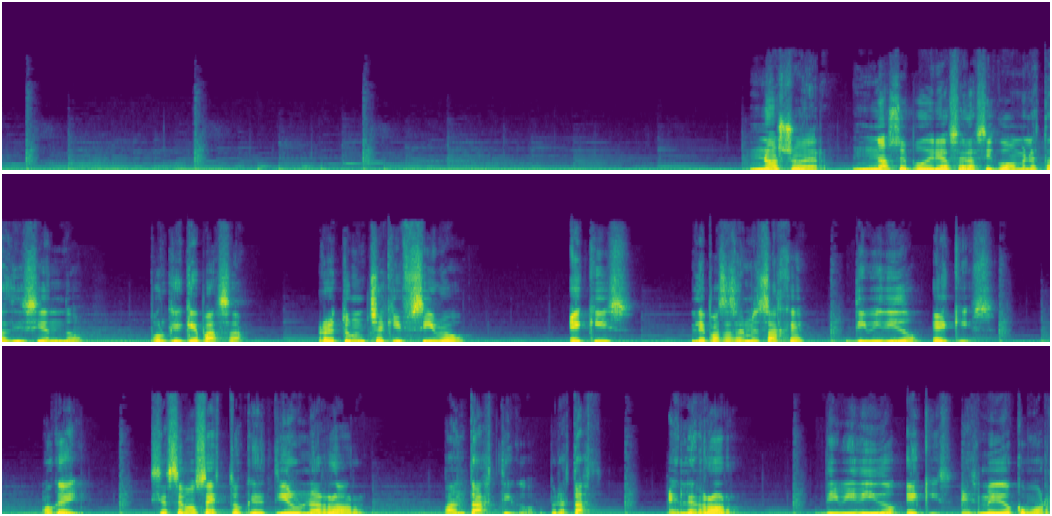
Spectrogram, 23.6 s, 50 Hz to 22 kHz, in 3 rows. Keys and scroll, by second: 6.7 Escape, 15.5 Escape, 16.6 j, 18.1 shift+v, 21.9 Escape.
